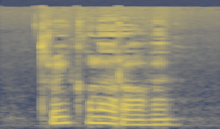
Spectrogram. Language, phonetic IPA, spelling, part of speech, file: Polish, [ˌtrujkɔlɔˈrɔvɨ], trójkolorowy, adjective, LL-Q809 (pol)-trójkolorowy.wav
